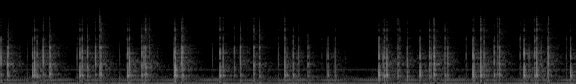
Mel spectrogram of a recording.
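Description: Long nails tap and scratch a small, flat plaque of black-painted wooden popsicle sticks lying on a table. The result is quick clusters of short, dry clicks and brief scratchy strokes with a bright edge, heard over a faint, steady low hum.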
